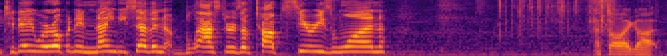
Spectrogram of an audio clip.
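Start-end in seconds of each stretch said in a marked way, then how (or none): 0.0-3.9 loud, high YouTube host intro; big, high-energy announcer impersonation; Jabs. Acted. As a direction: belt out the show opener to the viewers. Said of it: "Let me, let me try".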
